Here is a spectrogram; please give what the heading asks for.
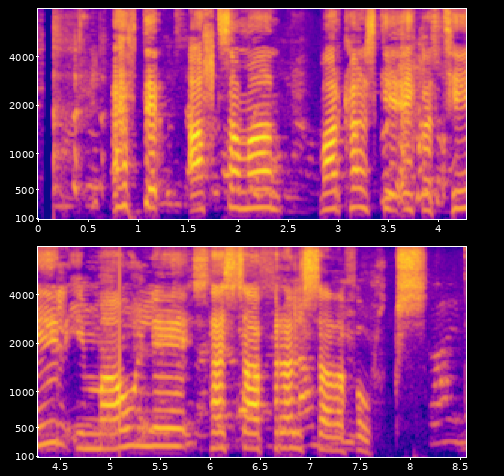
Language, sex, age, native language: Icelandic, female, 50-59, Icelandic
